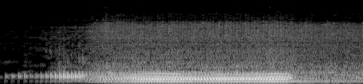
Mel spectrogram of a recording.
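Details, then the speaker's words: Yamaha Mio M3 125 injected scooter, injector cleaned, fuel pump and TPS normal, limited to about 20 km/h: throttle opened slowly, revs climb lazily, flatten and sag while throttle still opening; faulty ECU causing hesitation, not wiring. "Nah, saya menemukan masalahnya hari ini. Masalahnya ada di ECU. Jadi, masalahnya bukan pada kabel, tetapi pada ECU."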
